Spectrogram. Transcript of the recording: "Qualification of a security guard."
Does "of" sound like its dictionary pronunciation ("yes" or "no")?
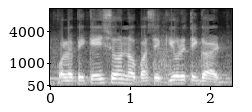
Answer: no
